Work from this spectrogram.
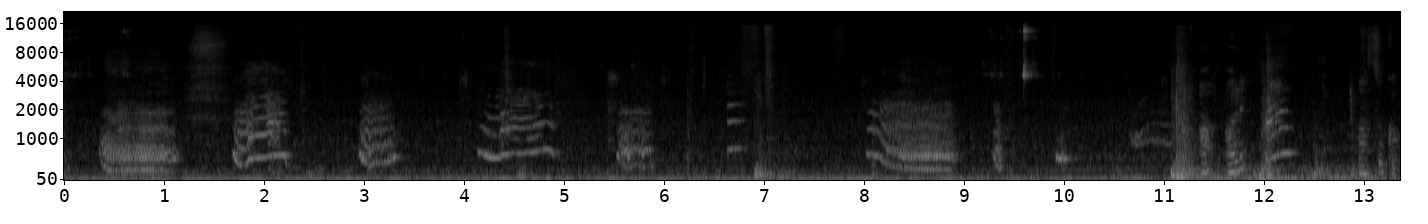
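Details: Young kittens Saba and Kagishippo crying for their mother Hana behind frosted glass; repeated wavering meows every one to two seconds, some long and strained, with occasional knocks and rustles over a steady low hum.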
